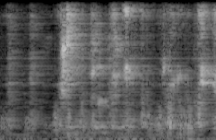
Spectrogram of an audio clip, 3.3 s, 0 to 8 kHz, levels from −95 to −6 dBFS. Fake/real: fake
